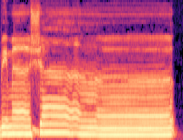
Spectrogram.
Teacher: شاء کے آخر میں جھٹکا سا محسوس کیا ہوگا آپ نے, کیوں؟ اس لیے کہ آخر میں حمزہ ہے, اس کو ظاہر کرنا ہے.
